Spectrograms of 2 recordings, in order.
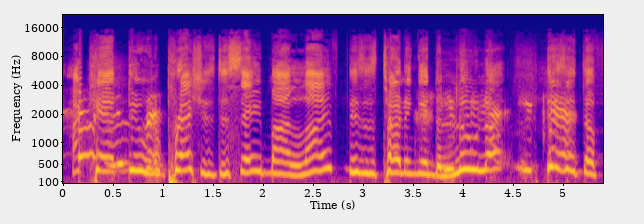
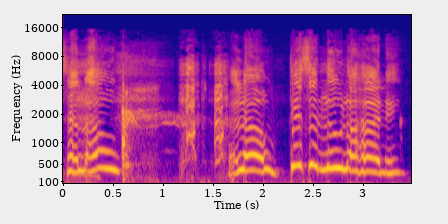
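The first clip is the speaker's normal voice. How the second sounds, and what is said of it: Old woman character voice. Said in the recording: “my old woman voice ... old lady voice”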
